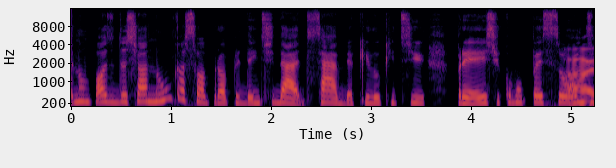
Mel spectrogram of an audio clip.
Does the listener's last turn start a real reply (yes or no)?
yes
